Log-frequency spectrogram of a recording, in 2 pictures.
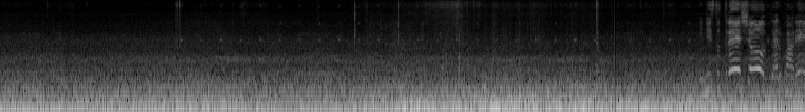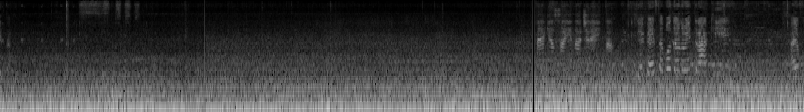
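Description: Steady low rumble of a car driving at highway speed, heard from inside the cabin: engine and tyre noise on the road. Brief voice-like sounds come in about halfway through and again near the end.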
